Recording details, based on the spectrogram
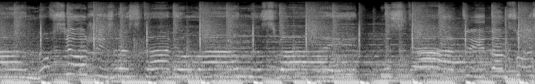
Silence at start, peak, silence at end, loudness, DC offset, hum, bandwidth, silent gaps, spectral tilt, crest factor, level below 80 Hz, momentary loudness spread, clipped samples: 0 s; 0 dBFS; 0 s; -10 LUFS; under 0.1%; none; over 20 kHz; none; -4.5 dB/octave; 8 dB; -14 dBFS; 2 LU; 0.1%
